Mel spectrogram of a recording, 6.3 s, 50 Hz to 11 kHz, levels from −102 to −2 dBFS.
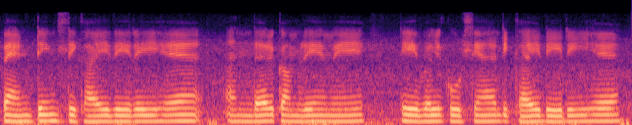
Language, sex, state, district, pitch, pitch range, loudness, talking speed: Hindi, male, Rajasthan, Jaipur, 155 Hz, 155-160 Hz, -17 LUFS, 135 wpm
